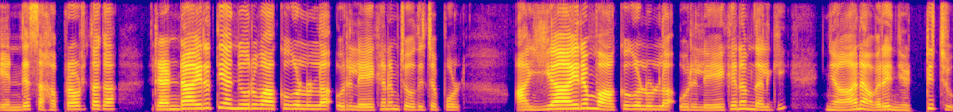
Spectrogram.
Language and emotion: Malayalam, surprised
